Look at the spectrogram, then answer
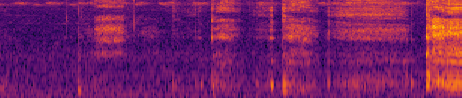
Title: Smoking vlog morning 🌞 coughing talking and having a cigarette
